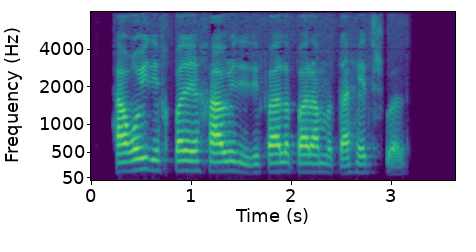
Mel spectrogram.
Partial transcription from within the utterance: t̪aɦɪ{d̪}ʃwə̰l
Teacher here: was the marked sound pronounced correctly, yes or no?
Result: yes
